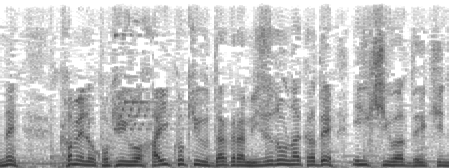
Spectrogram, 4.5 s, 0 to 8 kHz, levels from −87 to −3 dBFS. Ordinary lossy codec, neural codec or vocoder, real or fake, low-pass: none; none; real; none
